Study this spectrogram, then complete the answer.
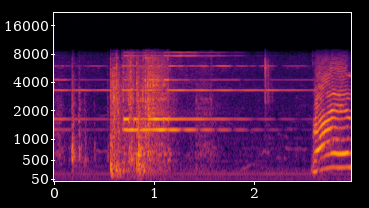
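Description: Telephone ringing in a busy Senate campaign press office, an electronic ring standing out over a speaking voice and other brief background sounds.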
